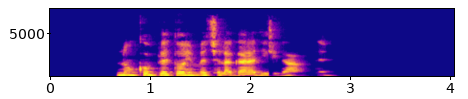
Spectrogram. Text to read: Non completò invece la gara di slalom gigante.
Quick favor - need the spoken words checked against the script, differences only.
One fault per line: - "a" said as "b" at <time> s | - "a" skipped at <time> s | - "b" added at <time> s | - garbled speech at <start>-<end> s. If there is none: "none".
- "slalom" skipped at 2.2 s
